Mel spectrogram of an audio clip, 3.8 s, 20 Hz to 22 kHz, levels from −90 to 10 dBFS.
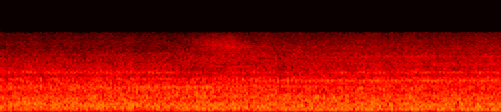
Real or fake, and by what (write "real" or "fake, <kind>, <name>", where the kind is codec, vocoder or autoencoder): real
